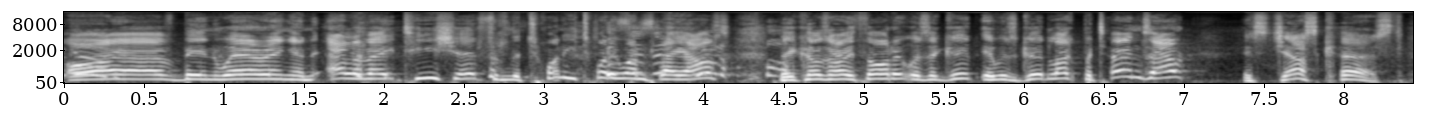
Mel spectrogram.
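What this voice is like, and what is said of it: Put-on British accent. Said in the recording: “they read this in a British accent”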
